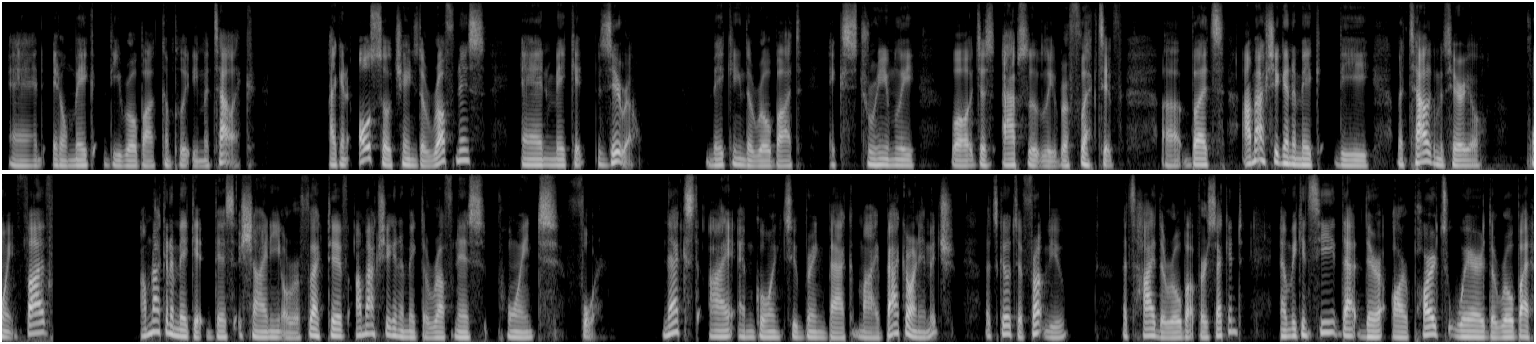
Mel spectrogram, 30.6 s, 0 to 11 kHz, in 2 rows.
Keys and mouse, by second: 0.2-3.0 middle drag, 4.8-6.5 middle drag, 7.0-7.8 middle drag, 8.9-9.2 shift+drag, 10.6 shift+drag, 10.9-11.3 middle drag, 11.9 middle drag, 14.1-15.8 drag, 17.0-18.5 middle drag, 19.7-21.4 drag, 24.5 click, 27.4 click, 28.2 shift+drag, 29.1-29.4 shift+drag.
